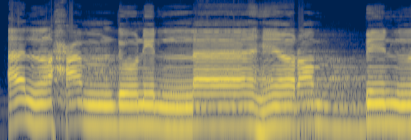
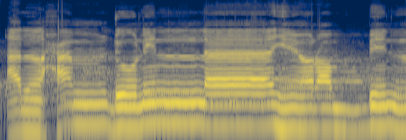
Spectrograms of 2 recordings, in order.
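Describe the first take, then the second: No difference in how they are said.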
